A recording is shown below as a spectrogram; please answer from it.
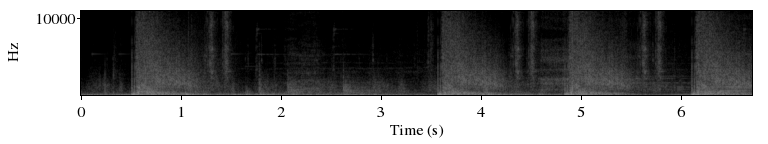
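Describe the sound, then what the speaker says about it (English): Several shotgun blasts go off in the video game Resident Evil 4, each a loud, sharp boom with a decaying tail, spaced a second or more apart, with no talking. "4 shotgun shots to the back"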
